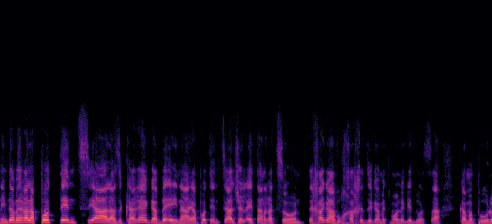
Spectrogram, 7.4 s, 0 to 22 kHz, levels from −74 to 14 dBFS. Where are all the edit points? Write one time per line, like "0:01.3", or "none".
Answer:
0:04.6
0:06.2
